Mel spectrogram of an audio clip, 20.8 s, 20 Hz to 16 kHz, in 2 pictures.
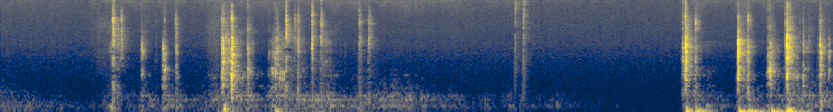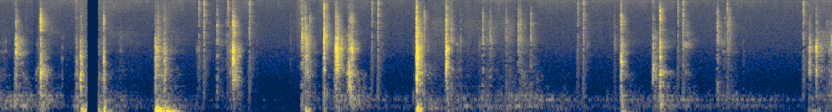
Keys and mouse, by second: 1.8 r, 3.2-9.9 ctrl+drag, 3.4 ctrl+a, 4.3 r, 8.4 Tab, 9.0 Tab, 9.6 ctrl+z, 9.9 ctrl+z, 10.7 ctrl+z, 11.2 Tab, 12.1 z, 12.7 click, 12.9 b, 14.0 Tab, 14.4 shift+s, 14.6-20.8 right drag, 15.4 Tab, 15.8 ., 16.7 r, 17.9 Tab, 18.4 Tab, 19.2 b.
